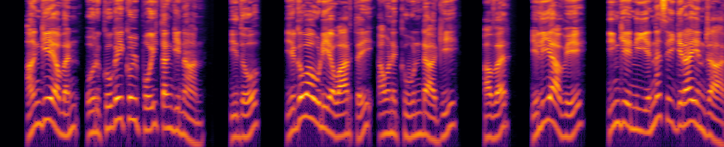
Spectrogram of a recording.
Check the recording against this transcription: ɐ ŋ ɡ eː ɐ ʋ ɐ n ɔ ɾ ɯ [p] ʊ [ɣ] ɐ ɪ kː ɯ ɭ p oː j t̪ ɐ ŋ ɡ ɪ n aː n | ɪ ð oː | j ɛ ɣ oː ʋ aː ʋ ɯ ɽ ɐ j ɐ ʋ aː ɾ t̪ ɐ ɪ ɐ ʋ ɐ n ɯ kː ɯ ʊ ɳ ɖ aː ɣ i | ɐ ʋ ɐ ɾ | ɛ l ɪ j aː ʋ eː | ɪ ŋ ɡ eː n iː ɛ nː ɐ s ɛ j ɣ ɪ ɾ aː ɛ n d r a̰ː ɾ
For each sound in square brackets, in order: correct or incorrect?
incorrect: k, correct

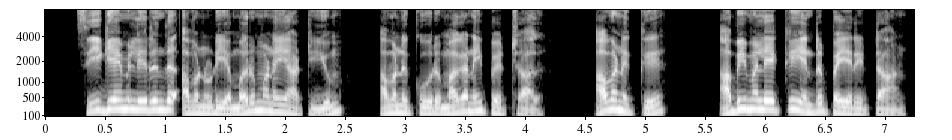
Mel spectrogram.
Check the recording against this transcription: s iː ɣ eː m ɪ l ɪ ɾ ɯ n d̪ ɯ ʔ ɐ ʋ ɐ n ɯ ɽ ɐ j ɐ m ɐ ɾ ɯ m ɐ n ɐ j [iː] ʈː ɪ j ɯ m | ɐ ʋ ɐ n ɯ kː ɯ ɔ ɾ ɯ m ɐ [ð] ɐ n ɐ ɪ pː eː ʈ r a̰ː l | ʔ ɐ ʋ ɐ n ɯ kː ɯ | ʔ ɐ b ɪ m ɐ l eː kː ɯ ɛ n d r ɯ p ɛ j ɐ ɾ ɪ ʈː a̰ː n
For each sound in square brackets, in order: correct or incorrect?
incorrect: aː, incorrect: ɣ

